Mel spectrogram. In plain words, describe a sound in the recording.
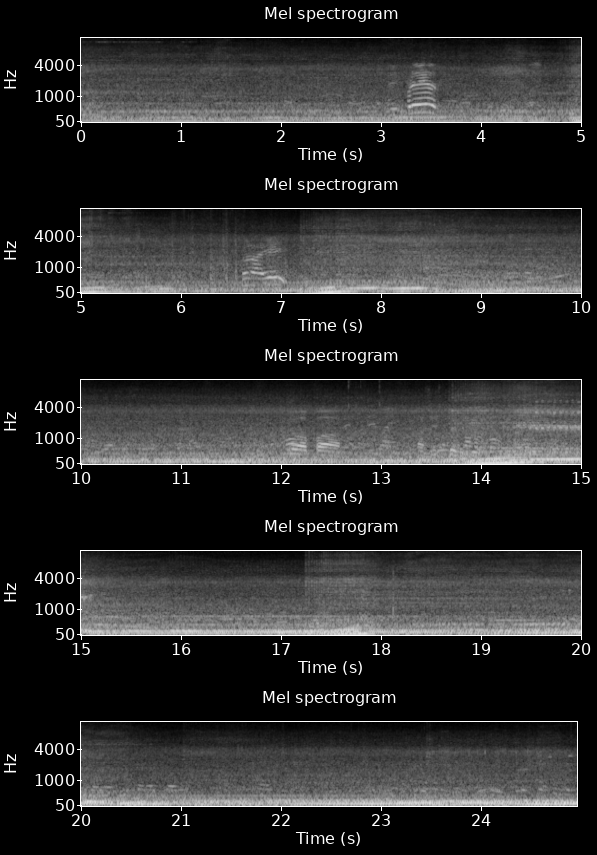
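An off-road engine roars and revs hard.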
